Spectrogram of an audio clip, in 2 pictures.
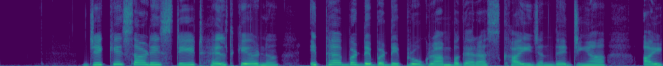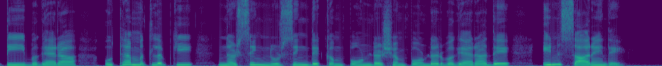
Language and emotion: Dogri, neutral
